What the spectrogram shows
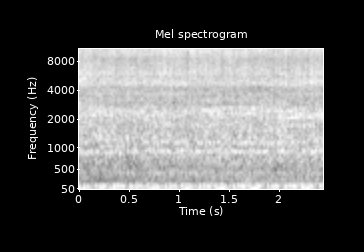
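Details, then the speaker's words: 1979 Ford Super Cab 4x4, 460 V8 with 4-barrel carb and dual exhaust, started cold at about 32°F: deep, even rumble with steady beat, no ticks, misses or knocks; owner says it purrs like a kitten; healthy idle. "But just listen to this motor. I mean, it just purrs like a kitten."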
